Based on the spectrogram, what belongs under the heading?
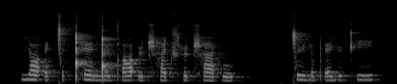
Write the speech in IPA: jɑʔɛǀə ǃʰɛŋ͡ǃʉ tʼɑʔɨʈ͡ʂʰat͡ɕʰʏ ʈ͡ʂʰaxu | ǀʉjəpʼɛjʉ kʰi

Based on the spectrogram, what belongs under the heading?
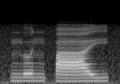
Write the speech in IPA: n̪ɵ˨npaː˨˧j

